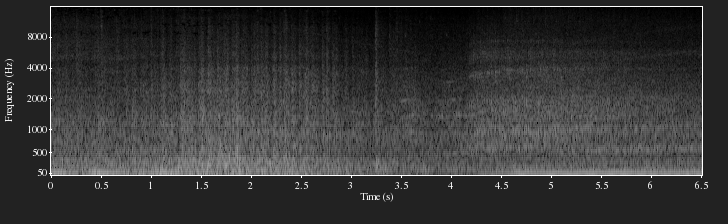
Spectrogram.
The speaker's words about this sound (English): A convoy of over 20 trucks drove past.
